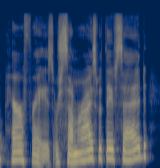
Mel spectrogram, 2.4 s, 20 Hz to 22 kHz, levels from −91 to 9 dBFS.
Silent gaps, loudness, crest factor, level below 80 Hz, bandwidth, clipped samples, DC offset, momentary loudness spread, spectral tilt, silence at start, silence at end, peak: none; -26 LUFS; 16 dB; -86 dBFS; 16 kHz; under 0.1%; under 0.1%; 7 LU; -4.5 dB/octave; 0.15 s; 0.2 s; -12 dBFS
